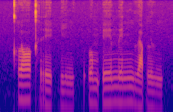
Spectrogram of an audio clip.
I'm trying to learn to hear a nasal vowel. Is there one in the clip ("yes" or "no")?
no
